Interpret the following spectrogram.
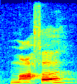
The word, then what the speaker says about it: Maffa: Because, like, speaking of, Michael Williams goes down with an ankle injury after an illegal hit by Mr. Maffa, is how you say his name, Maffa, yeah?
